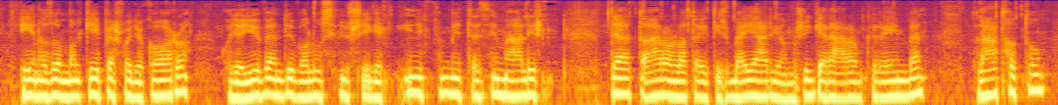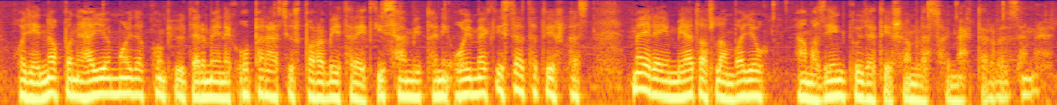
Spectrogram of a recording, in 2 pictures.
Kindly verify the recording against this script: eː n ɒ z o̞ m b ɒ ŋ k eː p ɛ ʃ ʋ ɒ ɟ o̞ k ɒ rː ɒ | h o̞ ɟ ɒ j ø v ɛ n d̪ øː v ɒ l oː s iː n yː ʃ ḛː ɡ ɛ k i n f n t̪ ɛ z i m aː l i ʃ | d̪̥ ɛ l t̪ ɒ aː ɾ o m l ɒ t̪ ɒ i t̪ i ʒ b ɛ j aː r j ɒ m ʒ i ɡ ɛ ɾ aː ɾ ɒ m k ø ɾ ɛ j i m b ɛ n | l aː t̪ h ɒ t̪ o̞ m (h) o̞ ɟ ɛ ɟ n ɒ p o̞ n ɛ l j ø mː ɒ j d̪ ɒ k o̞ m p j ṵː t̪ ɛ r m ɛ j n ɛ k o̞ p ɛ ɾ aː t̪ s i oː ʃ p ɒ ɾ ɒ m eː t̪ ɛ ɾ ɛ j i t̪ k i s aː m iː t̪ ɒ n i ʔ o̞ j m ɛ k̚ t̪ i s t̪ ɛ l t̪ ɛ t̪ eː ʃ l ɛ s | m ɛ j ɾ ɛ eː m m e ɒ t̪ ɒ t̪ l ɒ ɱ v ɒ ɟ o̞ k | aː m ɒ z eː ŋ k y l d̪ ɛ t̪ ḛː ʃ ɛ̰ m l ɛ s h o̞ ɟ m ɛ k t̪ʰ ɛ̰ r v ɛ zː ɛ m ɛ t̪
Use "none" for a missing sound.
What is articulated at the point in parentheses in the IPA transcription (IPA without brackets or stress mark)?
h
